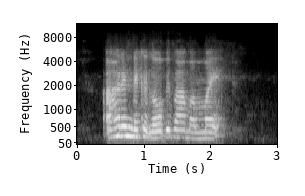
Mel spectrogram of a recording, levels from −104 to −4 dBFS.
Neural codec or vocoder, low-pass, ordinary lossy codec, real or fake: none; 7.2 kHz; Opus, 16 kbps; real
